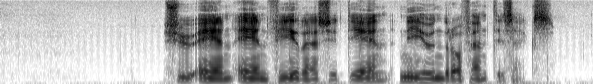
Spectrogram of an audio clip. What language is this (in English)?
Norwegian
